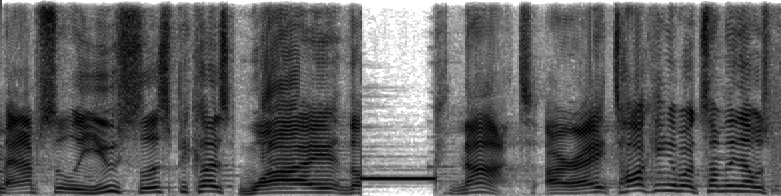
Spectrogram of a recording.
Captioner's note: beep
